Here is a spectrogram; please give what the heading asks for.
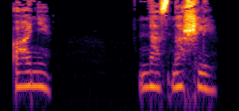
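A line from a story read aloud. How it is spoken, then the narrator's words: Quiet. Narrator (Russian): тихо сказала я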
